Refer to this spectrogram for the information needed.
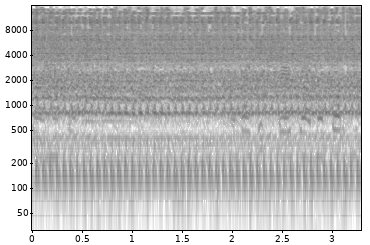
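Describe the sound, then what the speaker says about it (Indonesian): A motorcycle engine runs at a steady, loud idle, its low rhythmic throb pulsing evenly throughout without changes in speed. "sepeda motor"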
